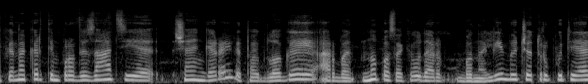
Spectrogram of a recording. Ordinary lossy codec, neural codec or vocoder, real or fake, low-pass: MP3, 64 kbps; vocoder, 44.1 kHz, 128 mel bands, Pupu-Vocoder; fake; 14.4 kHz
